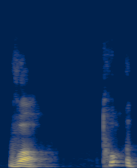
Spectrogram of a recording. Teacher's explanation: व्यंजन वर्ण में टच होता है और दोनों के बीच, यानी कि थोड़ा दाँत, थोड़ा होंठ, व, ना पूरा दाँत लगा, ना पूरा होंठ। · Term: भीतरी व्यंजन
